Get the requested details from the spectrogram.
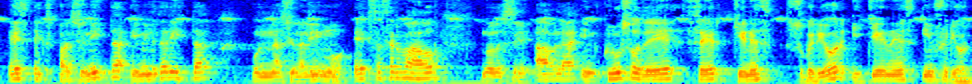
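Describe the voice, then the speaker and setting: A man speaks at a fairly slow pace with lively intonation, and audible room echo surrounds his voice. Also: medium pitch for a man. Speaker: history teacher. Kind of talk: online lecture.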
